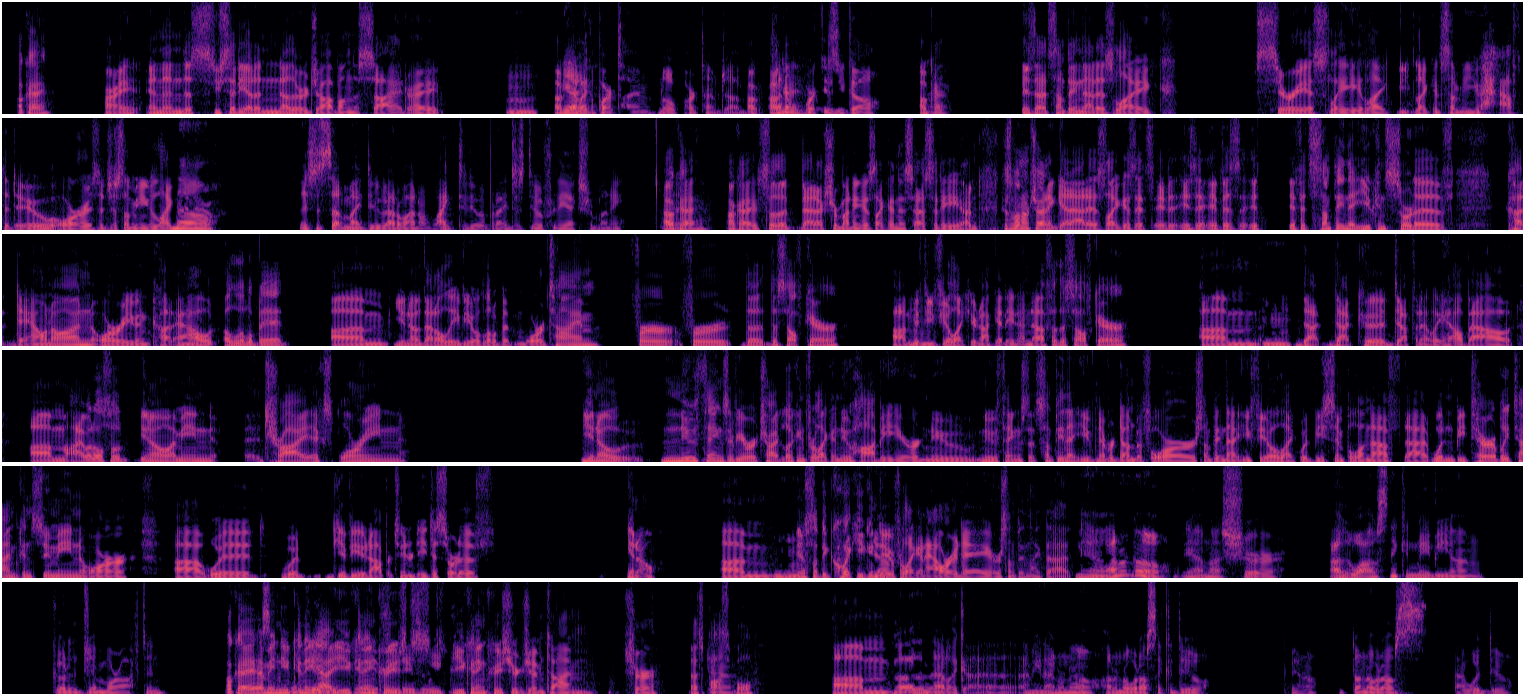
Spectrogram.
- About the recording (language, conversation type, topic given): English, advice, How can I find time for self-care?
- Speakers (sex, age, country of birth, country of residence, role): male, 40-44, United States, United States, advisor; male, 40-44, United States, United States, user
- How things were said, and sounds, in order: stressed: "like"; tapping; other background noise; throat clearing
